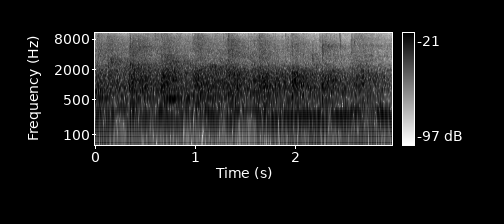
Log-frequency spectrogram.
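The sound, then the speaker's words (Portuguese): An audience applauding together to affirm belief in God's promise, a dense, steady wash of many hands clapping that holds at an even level for a few seconds, with a faint low hum underneath. “Se você acredita nessa promessa, aplauda, Senhor.”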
